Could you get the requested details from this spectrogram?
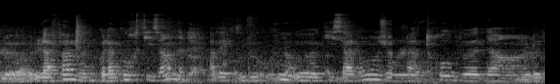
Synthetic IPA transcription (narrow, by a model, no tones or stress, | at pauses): lə̰lafamd̪ɔ̃klakuʁt̪izanavɛk̪ulokʰuøkʲisalɔ̃ʒlat̪χuːvød̪ɑ̃lə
